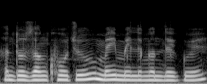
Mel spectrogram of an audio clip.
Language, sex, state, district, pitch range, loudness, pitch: Wancho, female, Arunachal Pradesh, Longding, 195-215 Hz, -13 LUFS, 205 Hz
